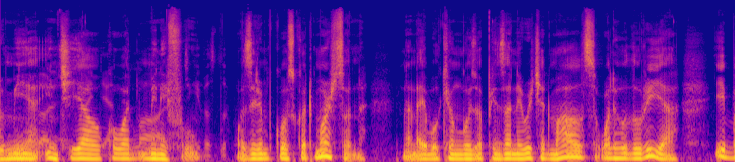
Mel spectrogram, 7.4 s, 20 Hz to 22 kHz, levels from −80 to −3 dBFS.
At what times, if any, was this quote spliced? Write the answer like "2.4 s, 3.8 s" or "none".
2.3 s

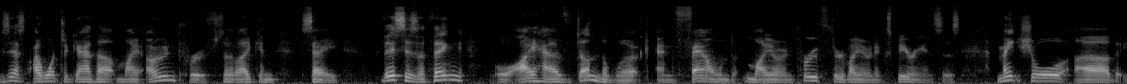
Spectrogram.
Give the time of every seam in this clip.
4.9 s, 9.9 s

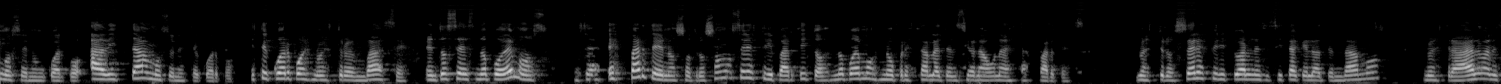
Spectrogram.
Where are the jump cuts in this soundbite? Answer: 2.5 s, 4.2 s

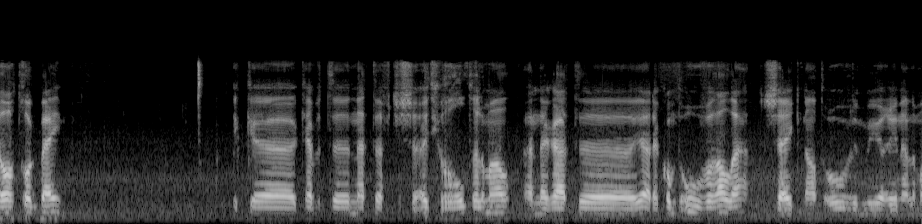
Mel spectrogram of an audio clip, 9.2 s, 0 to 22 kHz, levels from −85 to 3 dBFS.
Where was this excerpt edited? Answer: 5.2 s, 7.5 s

